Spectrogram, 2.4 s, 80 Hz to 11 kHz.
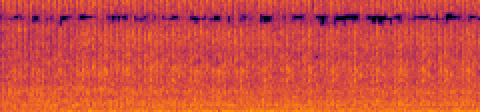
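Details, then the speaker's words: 1991 Mazda B2200 after converting from an in-tank electric to a mechanical fuel pump, fuel pressure about 4.5: steady, even idle with soft purring hum, no knocks or stumbles — normal idle. "burring like a kitten"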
